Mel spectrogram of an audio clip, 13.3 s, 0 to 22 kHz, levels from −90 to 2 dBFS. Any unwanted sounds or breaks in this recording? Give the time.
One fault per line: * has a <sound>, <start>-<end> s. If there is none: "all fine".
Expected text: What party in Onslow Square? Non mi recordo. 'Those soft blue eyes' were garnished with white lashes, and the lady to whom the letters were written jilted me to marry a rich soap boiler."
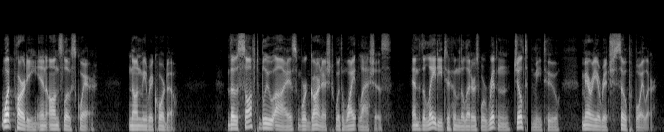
* has a dropout, 10.5-10.6 s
